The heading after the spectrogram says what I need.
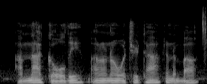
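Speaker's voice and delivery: mock-deadpan flat delivery. Retelling how a man answered a question about being goldie, retelling a deadpan denial. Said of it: "just deadpans him right in the face".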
